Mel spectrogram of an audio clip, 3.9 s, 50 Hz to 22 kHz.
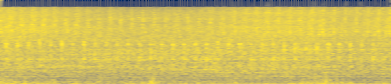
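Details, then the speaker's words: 1936 Ford Model 68 V8 sedan, revved slightly: deep rumble with a faint quick puffing tick on each firing pulse from a small exhaust leak; some valvetrain noise also noted. "you can hear that little bit of an exhaust leak uh as well"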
